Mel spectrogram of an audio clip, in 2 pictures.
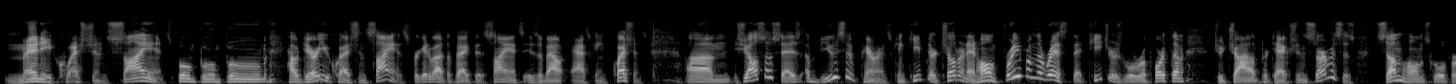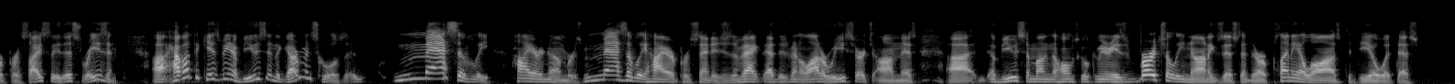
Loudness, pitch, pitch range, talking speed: -28 LUFS, 115 Hz, 100-145 Hz, 200 wpm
